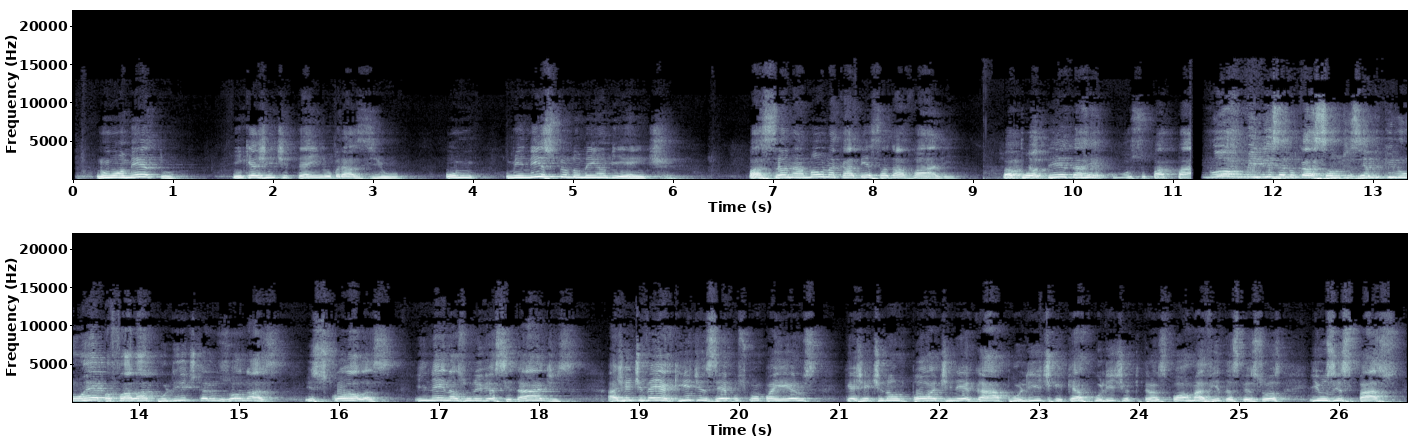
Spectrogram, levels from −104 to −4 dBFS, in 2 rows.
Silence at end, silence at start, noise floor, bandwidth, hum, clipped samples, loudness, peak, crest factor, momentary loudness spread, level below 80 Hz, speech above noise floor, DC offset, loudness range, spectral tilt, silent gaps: 0.1 s; 0.25 s; -56 dBFS; 11.5 kHz; none; under 0.1%; -15 LUFS; -2 dBFS; 12 dB; 9 LU; -42 dBFS; 42 dB; under 0.1%; 3 LU; -7 dB/octave; 11.20-11.28 s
